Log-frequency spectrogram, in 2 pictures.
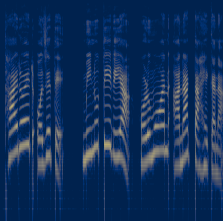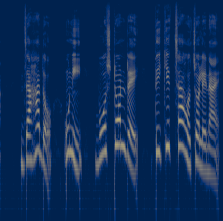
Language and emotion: Santali, neutral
